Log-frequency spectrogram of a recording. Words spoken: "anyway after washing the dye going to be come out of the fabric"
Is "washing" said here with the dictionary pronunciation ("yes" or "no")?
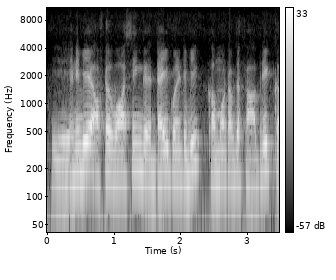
no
